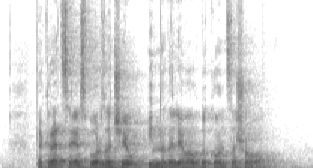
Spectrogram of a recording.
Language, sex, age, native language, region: Slovenian, male, 30-49, Slovenian, Savinja region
